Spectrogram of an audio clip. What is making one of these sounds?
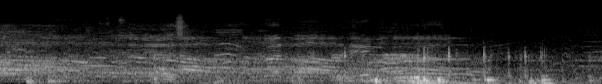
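A crowd of men and women murmur and talk outdoors.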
